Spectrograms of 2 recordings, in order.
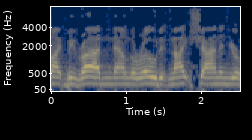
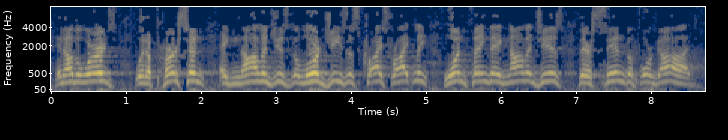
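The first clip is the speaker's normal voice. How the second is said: raised, loud, urgent proclamation; forceful preaching; 7 semitones higher, 9 dB louder than usual. Real, not acted. Preacher tells congregation to come confessing sin, forceful preaching. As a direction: press the call to confession with mounting force.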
